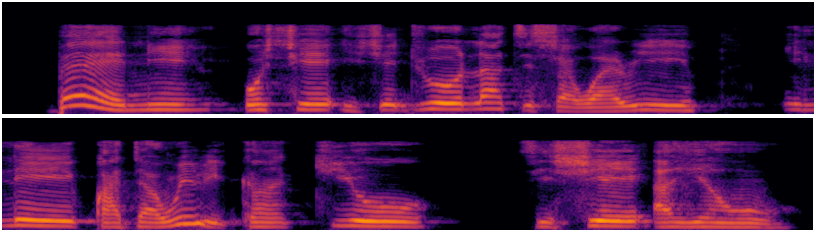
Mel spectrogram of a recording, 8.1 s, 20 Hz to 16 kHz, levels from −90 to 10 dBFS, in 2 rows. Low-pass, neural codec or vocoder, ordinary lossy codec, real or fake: 7.2 kHz; codec, 16 kHz, 4 kbps, X-Codec, WavLM features, trained on Multilingual LibriSpeech; none; fake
